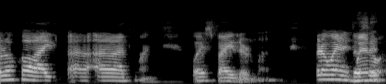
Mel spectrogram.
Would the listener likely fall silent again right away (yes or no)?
no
